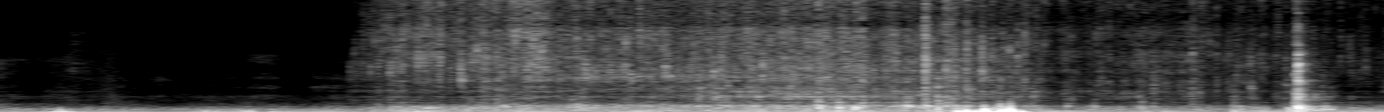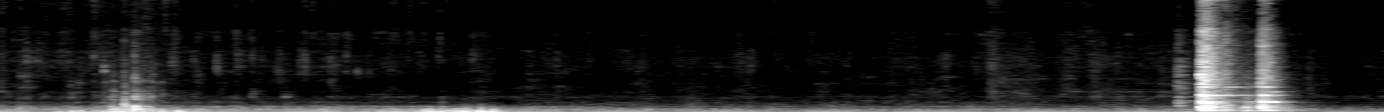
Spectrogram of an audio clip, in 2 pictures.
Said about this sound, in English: Now I'm just going to just throw this in the strainer right here.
